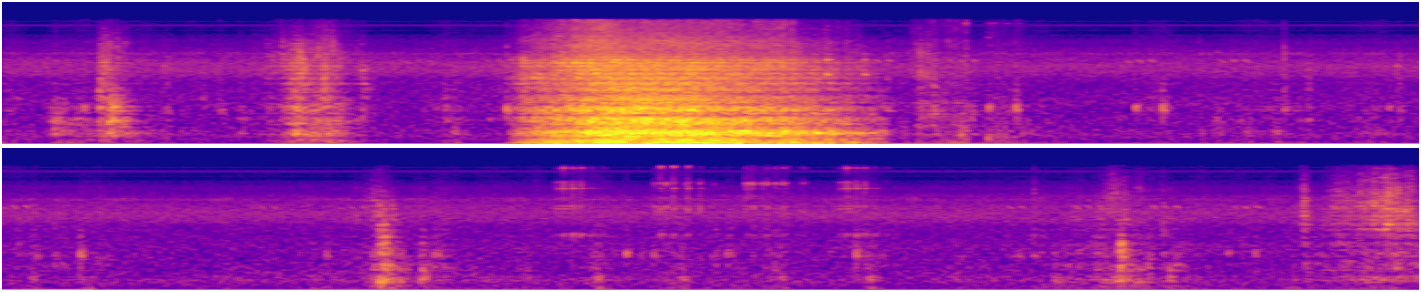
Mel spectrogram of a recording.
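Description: Metal tools clank and knock against a vehicle's body.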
